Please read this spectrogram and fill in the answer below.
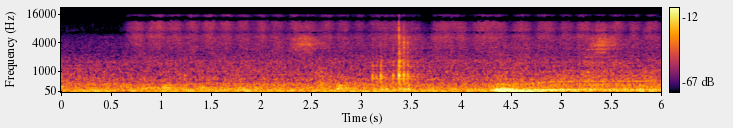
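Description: Quiet rubbing and scraping on wood during hand joinery work, with a sharp click about three and a half seconds in and a dull knock about a second later.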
